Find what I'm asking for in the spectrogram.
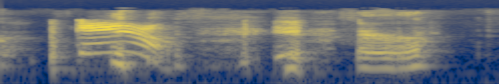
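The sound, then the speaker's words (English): A person vocally imitates the cat-like yowl that the lizard enemies make when bopped on the head in the video game Donkey Kong Country: a few drawn-out, wavering wails, the first sliding down in pitch. “would have to be the lizard people from Donkey Kong Country. That when you bop them on the head, they go... Yeah. Like they make like a cat noise instead of like a lizard.”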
